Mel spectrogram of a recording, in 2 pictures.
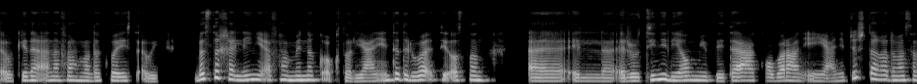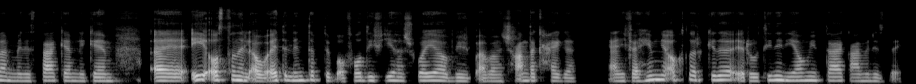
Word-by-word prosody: أو 155 - -1
كده 190 0 +1
أنا 190 0 0
فاهمة 185 -2 0
ده 175 - -1
كويس 180 -1 0
أوي. 140 - -2 0.4
بس 250 +6 +2
خليني 225 -4 +2
أفهم 215 -1 +1
منك 200 +1 +3
أكتر 155 -2 -3
يعني 155 +1 -1
أنتَ 205 +5 +3
دلوقتي 210 -1 +1
أصلًا 195 -1 +1 0.4
آآ 160 0 +1
ال 155 0 -5
الروتين 165 +8 +1
اليومي 190 -2 +3
بتاعك 180 +2 +1
عبارة 170 +2 +1
عن 175 -1 0
إيه؟ 155 +1 -5
يعني 155 +3 -4
بتشتغل 240 - -1
مثلًا 200 -1 0
من 165 -2 -4
الساعة 175 +3 0
كام 175 -1 -5
لكام؟ 160 0 -3 0.4
آآ 170 -1 +4
إيه 205 0 +6
أصلًا 205 -1 +4
الأوقات 175 +3 +3
اللي 185 -2 0
أنتَ 190 +2 0
بتبقى 170 -7 -5
فاضي 180 +2 -2
فيها 180 0 -3
شوية 180 +1 0
بيبقى 155 -1 -3
مش 155 0 -6
عندك 170 -1 0
حاجة؟ 155 -3 -5 0.3
يعني 160 - -3
فهّمني 190 +7 +1
أكتر 205 -2 -3
كده 205 0 +1
الروتين 165 +5 -2
اليومي 185 -1 +1
بتاعك 175 -2 -3
عامل 160 0 -5
إزاي؟ 150 -2 -12
180 Hz, 175 wpm, -22 LUFS, 160-200 Hz, 0.4 s, إيه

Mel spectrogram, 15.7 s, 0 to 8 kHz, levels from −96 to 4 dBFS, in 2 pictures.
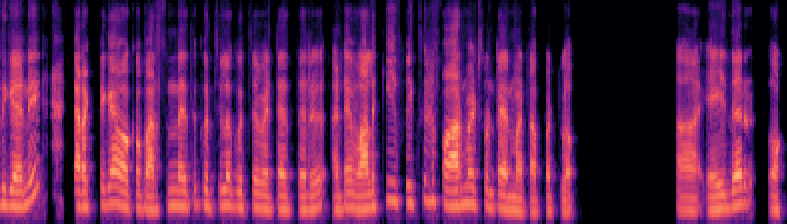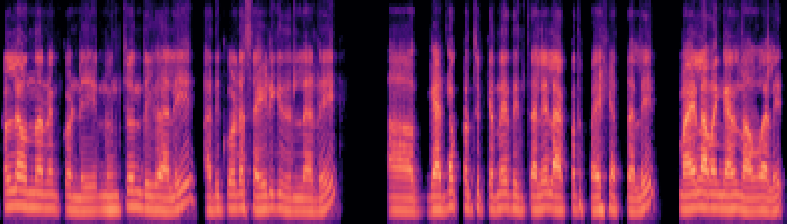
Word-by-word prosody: తెలీదు 180 - -2
గాని 165 +8 +3 0.4
కరెక్ట్‌గా 165 +4 +3
ఒక 150 -1 -4
పర్సన్‌ని 135 +6 0
అయితే 165 +2 -6
కుర్చీలో 170 +1 -3
కూర్చోబెట్టేస్తారు. 140 -3 -3 0.2
అంటే 140 +3 -2
వాళ్ళకి 155 +8 +2 0.2
ఫిక్స్‌డ్ 215 +3 -7
ఫార్మాట్స్ 175 +2 +5
ఉంటాయన్నమాట 130 -6 0
అప్పట్లో. 120 -1 -6 1.1
ఆ! - - -3 0.3
ఎ‌‌య్‌దర్ 165 +8 +2 0.3
ఒక్కళ్ళే 160 +6 +2
ఉన్నాననుకోండి, 140 -4 -1 0.2
నుం‌చొని 135 +5 -2
దిగాలి. 135 +1 +1 0.3
అది 130 +1 -3
కూడా 145 +1 +1
సైడ్‌కి 140 +2 0
వెళ్ళాలి. 125 -1 -2 0.7
ఆహ్, 125 -1 +1 0.2
గడ్డం 135 +5 +4
కొంచెం 150 -3 -5
కిందకి 145 +2 0
దించాలి 135 +1 0
లేకపోతే 135 +4 +1
పైకి 130 +2 +1
ఎత్తాలి. 125 +6 -3 0.3
స్మైల్ 145 +2 +7
అనంగానే 145 -1 +4
నవ్వాలి. 125 +2 +1
140 Hz, 135 wpm, -22 LUFS, 130-160 Hz, 1.1 s, స్మైల్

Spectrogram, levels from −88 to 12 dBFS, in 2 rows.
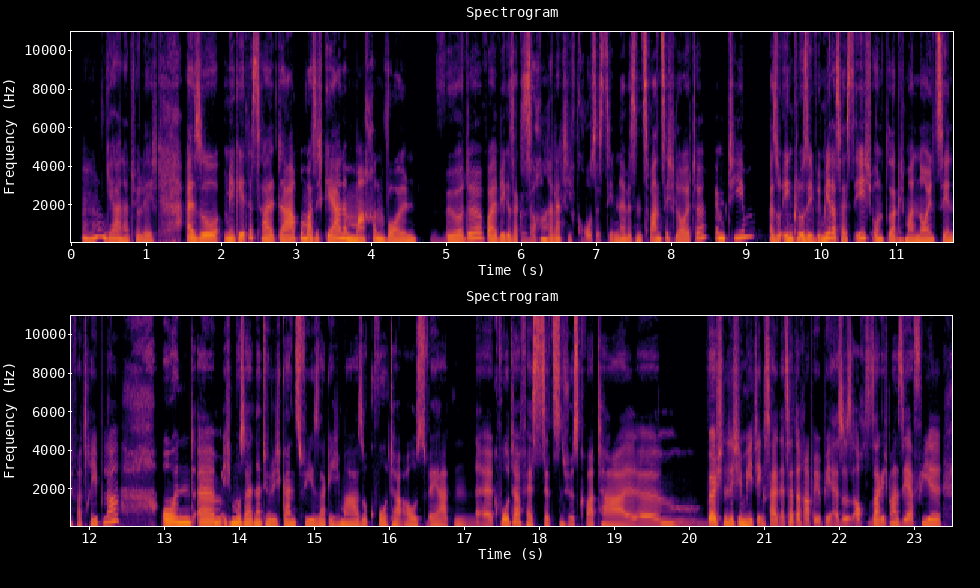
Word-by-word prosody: Mhm. 260 +6 0
Ja, 225 -2 0
natürlich. 170 -5 -3 0.4
Also, 220 +1 +4
mir 215 -1 +2
geht 230 +5 +2
es 280 -3 -1
halt 210 -3 0
darum 215 +7 +3
was 220 -1 +3
ich 215 0 -4
gerne 225 +5 +3
machen 200 +1 +3
wollen 180 0 0 0.2
würde, 190 +11 -1
weil 205 -3 +1
wie 210 - +1
gesagt, 185 -4 -3
ist 165 +1 -2
auch 185 - -11
'n 210 - +3
relativ 200 -4 -4
großes 180 -4 -7
Team, 175 -1 -7
ne? 195 +4 -1
Wir 205 - -3
sind 175 -3 -2
20 210 +4 -1
Leute 190 +10 -2
im 255 0 +3
Team, 280 +3 -1 0.3
also 200 -2 0
inklusive 205 -2 +2
mir, 220 +7 +5
das 245 -4 +1
heißt 185 -1 -1
ich 255 +2 0
und, 205 -2 -1
sage 190 -1 -1
ich 180 - -8
mal, 185 -1 0
19 180 -1 0
Vertriebler. 210 - -2 0.6
Und, 235 +1 +6
ähm, 225 +1 +4
ich 210 0 -2
muss 220 0 +6
halt 205 -1 +2
natürlich 195 -2 0
ganz 190 -1 +1
viel, 195 -2 -1
sage 180 +1 -3
ich 175 0 -5
mal, 175 -1 0
so 200 +3 -3
„Quota 145 -3 -3
auswerten, 160 +1 -5
ähm, 170 +1 -4
Quota 220 +3 +1
festsetzen 160 -2 -1
fürs 165 0 -1
Quartal, 160 0 -3
ähm, 205 +2 -3 0.4
wöchentliche 220 -3 +3
Meetings 170 -3 -1
halt 175 0 0
et 185 - -7
cetera 225 -4 -1
pp“. 165 -3 -6
Also 175 +6 -3
ist 225 - -4
auch, 230 -1 -4
sage 210 0 0
ich 225 - -7
mal, 210 -2 -1
sehr 200 +1 -1
viel- 205 -2 0
200 Hz, 195 wpm, -26 LUFS, 175-220 Hz, 0.6 s, Und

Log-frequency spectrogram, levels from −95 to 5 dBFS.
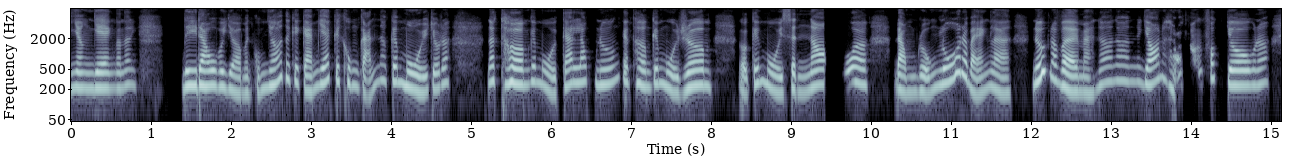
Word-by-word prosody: nhân 215 -1 -1
gian". 215 -1 +2
Ta 215 - -3
nói, 245 +2 -7 0.6
đi 235 +2 +4
đâu 240 -1 +5
bây 230 -1 +1
giờ 190 -5 -1
mình 175 0 -7
cũng 180 +5 -7
nhớ 250 +7 +1
tới 325 - -3
cái 280 -2 -2
cảm 190 +1 -1
giác, 280 +5 +1
cái 290 - -2
khung 255 -5 -4
cảnh 235 +5 -3
đó, 305 - -6
cái 285 -1 +2
mùi 210 -8 +2
ở - - -1
chỗ 210 0 -1
đó, 265 - -3 0.5
nó 285 +1 0
thơm 255 -1 +4
cái 285 - -1
mùi 210 -11 -3
cá 235 +9 -1
lóc 280 +1 -1
nướng, 255 +5 -1
cái - - -1
thơm 245 -4 -1
cái 260 +2 0
mùi 205 -9 -1
rơm, 235 +5 +2 0.3
rồi 170 - -2
cái 255 +8 -1
mùi 210 -11 -1
sình 180 0 -3
non 245 +2 +4 0.2
của, 245 - -1
ơ, 260 -3 +2 0.3
đồng 180 -3 +1
ruộng 185 +6 0
lúa 290 - +3
đó 370 - +4
bạn 180 - -1
là 180 -6 -2 0.3
nước 310 - +6
nó 315 - +1
về 200 -7 +5
mà 175 -1 -4
nó 270 +3 -4
nó 295 0 -5
nó 285 0 -9
gió 260 +3 +4
nó 335 - -7
thổi 315 - -4
phảng 415 +3 -10
phất 325 -1 -3
vô 240 0 +4
đó. 265 +3 -4
240 Hz, 250 wpm, -21 LUFS, 210-275 Hz, 0.6 s, nước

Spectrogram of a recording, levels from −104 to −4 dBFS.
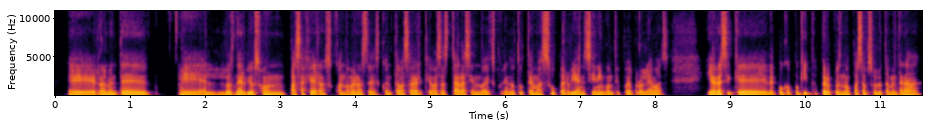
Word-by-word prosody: eh, 100 -1 +2
realmente, 140 0 +2 0.4
eh, 95 -3 +1
los 100 +1 -1
nervios 120 +1 +4
son 115 -2 +1
pasajeros. 135 +10 -1
Cuando 95 -3 -4
menos 110 +1 0
te 115 - -2
des 105 -1 -5
cuenta, 115 -1 -3
vas 105 +1 -2
a - - +3
ver 110 0 0
que - - -7
vas 105 -1 -2
a - - -1
estar 105 +1 0
haciendo, 110 +1 -3
exponiendo 105 +1 -5
tu 110 +1 -6
tema 105 +1 -1
superbién, 105 +1 -1
sin 110 - -2
ningún 100 -1 -1
tipo 105 - -7
de 100 - +1
problemas. 105 +6 -2 0.5
Y 115 - +3
ahora 115 +1 +7
sí 130 - -3
que 125 -4 +4
de 105 - 0
poco 130 +7 -2
a - - -16
poquito, 205 +5 -4
pero 120 -2 +4
pues 110 0 0
no 105 - +1
pasa 110 +4 -1
absolutamente 105 -3 -2
nada. 110 -3 +1
110 Hz, 225 wpm, -24 LUFS, 105-120 Hz, 0.5 s, ahora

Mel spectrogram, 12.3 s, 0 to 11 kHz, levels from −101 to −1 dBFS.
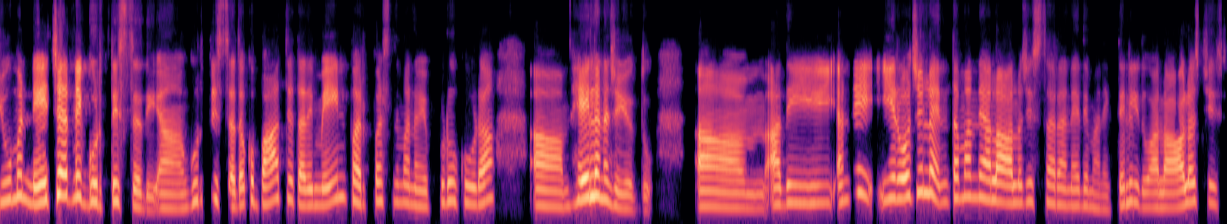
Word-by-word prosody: Human 265 +2 -1
నేచర్‌ని 305 +5 +7
గుర్తిస్తది. 195 -10 -2
ఆ! - - 0 0.3
గుర్తిస్తది. 250 -6 -4
ఒక 260 - -3
బాధ్యత 265 +1 0
అది 200 - -2
మెయిన్ 265 +8 0
పర్పస్‌ని 235 +2 -3
మనం 205 -3 -6
ఎప్పుడు 235 +7 -5
కూడా 220 +3 0 0.5
ఆహ్, 190 -2 0
హేళన 285 +1 +7
చేయొద్దు. 160 -4 -7 0.5
ఆహ్, 175 -2 0 0.2
అది 230 +2 -3 0.5
అంటే 260 +9 -5 0.3
ఈ - - +2
రోజుల్లో 345 +4 +3
ఎంతమంది 290 +5 -2
అలా 250 -2 +4
ఆలోచిస్తారు 230 -1 -6
అనేది 195 0 -8
మనకి 155 -2 -17
తెలియదు. 225 -4 -6
అలా 175 0 -2
ఆలోచి 235 +2 -2
235 Hz, 140 wpm, -20 LUFS, 195-265 Hz, 0.5 s, నేచర్‌ని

